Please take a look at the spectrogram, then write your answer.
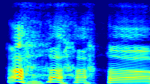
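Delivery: loud booming ha ha; hearty laugh. Acted. Jovial cousin laughing loudly at breakfast. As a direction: laugh big like a jovial bore.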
